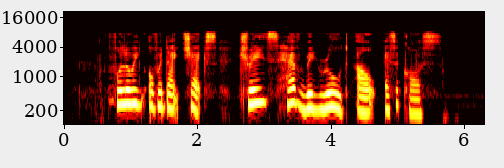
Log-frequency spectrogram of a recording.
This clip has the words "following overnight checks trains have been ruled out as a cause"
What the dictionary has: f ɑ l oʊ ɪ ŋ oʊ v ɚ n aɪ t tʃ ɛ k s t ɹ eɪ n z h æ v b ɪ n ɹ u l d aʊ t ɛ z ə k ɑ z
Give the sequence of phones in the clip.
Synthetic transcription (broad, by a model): f ɑ l oʊ ɪ ŋ oʊ v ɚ n aɪ t tʃ ɛ k s t ɹ eɪ n s h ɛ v b ɪ n ɹ u l d aʊ t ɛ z ə k ɑ s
